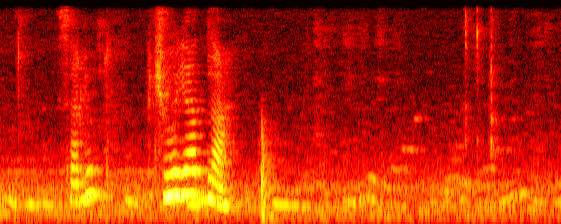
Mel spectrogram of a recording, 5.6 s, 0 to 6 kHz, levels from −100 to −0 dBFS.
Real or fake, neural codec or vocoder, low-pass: real; none; 5.4 kHz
